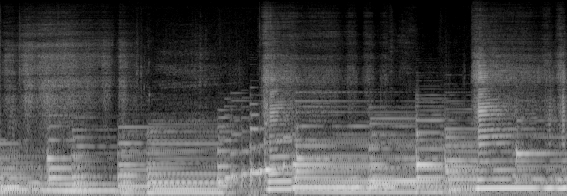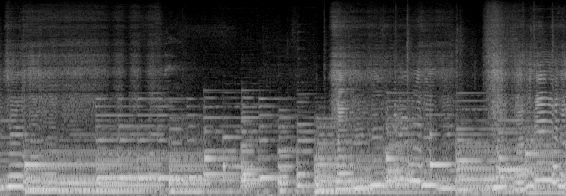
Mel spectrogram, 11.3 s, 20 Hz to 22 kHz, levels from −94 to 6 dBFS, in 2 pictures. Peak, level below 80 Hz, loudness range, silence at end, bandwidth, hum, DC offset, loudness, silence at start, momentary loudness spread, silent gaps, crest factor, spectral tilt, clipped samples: 0 dBFS; -38 dBFS; 1 LU; 0 s; 9.6 kHz; none; under 0.1%; -16 LUFS; 0 s; 5 LU; none; 14 dB; -8.5 dB/octave; under 0.1%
